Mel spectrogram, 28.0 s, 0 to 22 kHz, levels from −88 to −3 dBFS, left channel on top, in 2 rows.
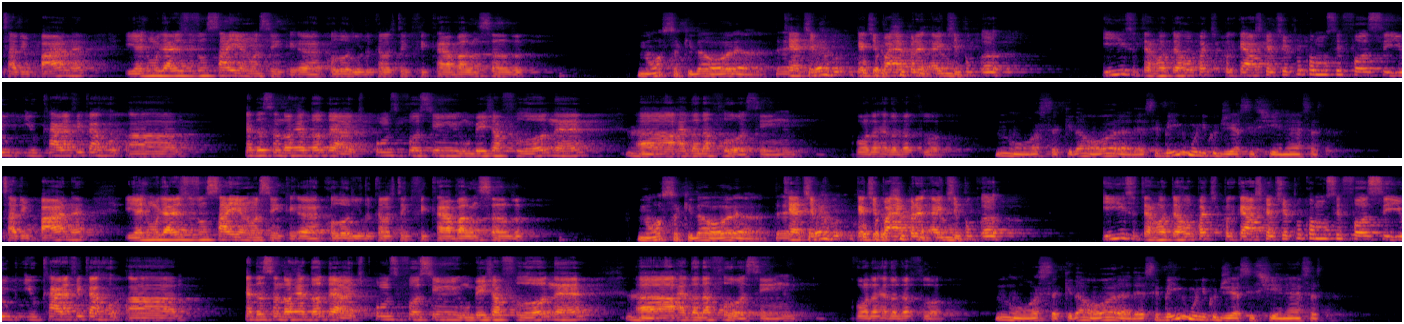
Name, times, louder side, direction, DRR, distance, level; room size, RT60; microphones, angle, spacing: voice 1, 0.0-5.3 7.8-8.3 8.5-10.1 11.0-15.8 16.4-22.0 22.5-23.4, right 3 dB, 40° right, 1.6 m, -32 dB
voice 2, 6.4-9.6 20.2-20.6 23.9-27.2, right 2 dB, 90° right, 1.3 m, -33 dB
28.0 x 26.0 x 5.6 m
head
